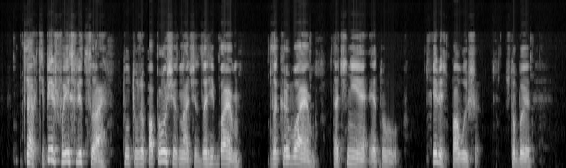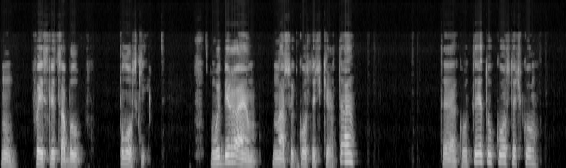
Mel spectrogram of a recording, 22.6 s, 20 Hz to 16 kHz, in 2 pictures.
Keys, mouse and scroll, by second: 1.6-4.4 middle drag, 5.4 click, 6.1 KP_3, 7.5 r, 8.6 click, 8.8-10.5 middle drag, 16.0 click, 17.2 g, 20.4 g.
